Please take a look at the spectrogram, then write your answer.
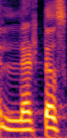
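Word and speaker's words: lettuce: सभी आप सारे लोग जानते हो, लेट्यूस, कॉटन, टोमेटो, काउपी, उसे लेट्यूस नहीं कहा जाता एक्चुअली। मैं थोड़ा सही प्रोनाउंसिएशन बता देता हूं क्योंकि हम लोग सही प्रोनाउंसिएशन उतना कर नहीं पाते, इसे लेटस कहा जाता है, पर मैं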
